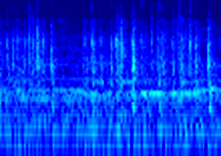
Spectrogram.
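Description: A quick, irregular run of light clicks and taps, like fingers tapping on a screen or keys, over a faint steady tone.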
